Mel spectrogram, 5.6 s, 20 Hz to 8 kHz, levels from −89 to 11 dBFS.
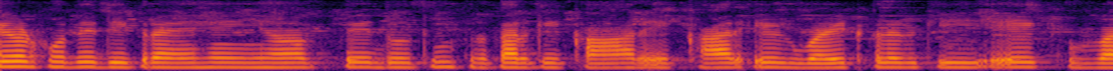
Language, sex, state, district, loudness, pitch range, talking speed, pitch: Hindi, female, Himachal Pradesh, Shimla, -20 LUFS, 185-195 Hz, 185 wpm, 195 Hz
